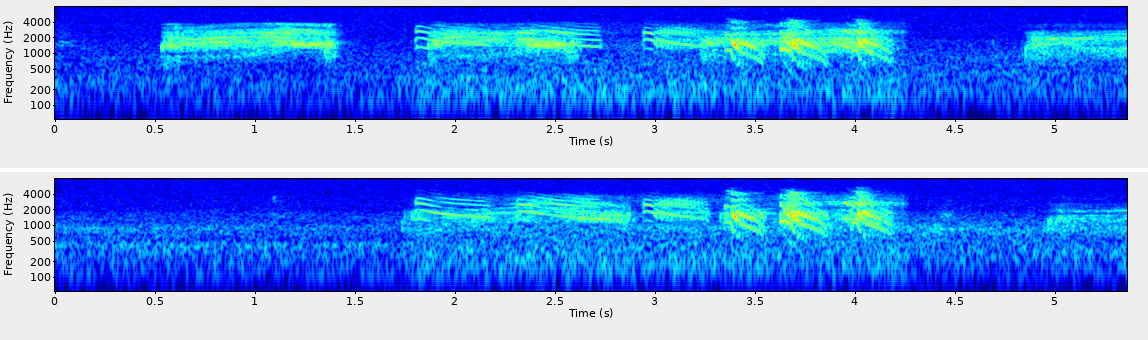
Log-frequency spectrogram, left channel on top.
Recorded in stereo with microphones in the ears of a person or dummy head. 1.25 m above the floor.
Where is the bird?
15° right (ahead or behind).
